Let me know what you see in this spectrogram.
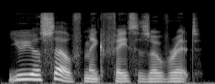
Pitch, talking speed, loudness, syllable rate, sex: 160 Hz, 165 wpm, -17 LUFS, 4.7 syllables/s, female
